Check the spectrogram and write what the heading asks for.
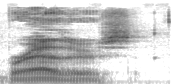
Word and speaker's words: Brazzers: Said Brazers. – I think it's pronounced Brazzers.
